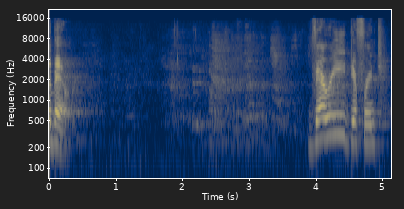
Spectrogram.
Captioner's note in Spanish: pausa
